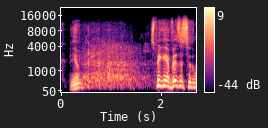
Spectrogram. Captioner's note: laughter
